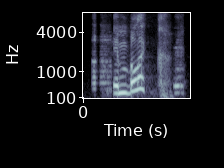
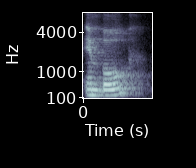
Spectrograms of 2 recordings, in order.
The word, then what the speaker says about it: Imbolc: Oh, Or Which- Imbolc. How do you pronounce that?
